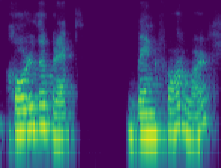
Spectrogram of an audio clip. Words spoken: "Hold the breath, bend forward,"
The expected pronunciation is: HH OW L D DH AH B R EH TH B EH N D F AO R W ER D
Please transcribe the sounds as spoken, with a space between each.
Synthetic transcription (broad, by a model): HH OW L D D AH B R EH T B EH N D F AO R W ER D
